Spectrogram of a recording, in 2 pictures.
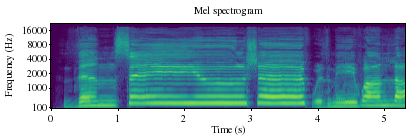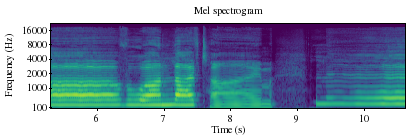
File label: male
